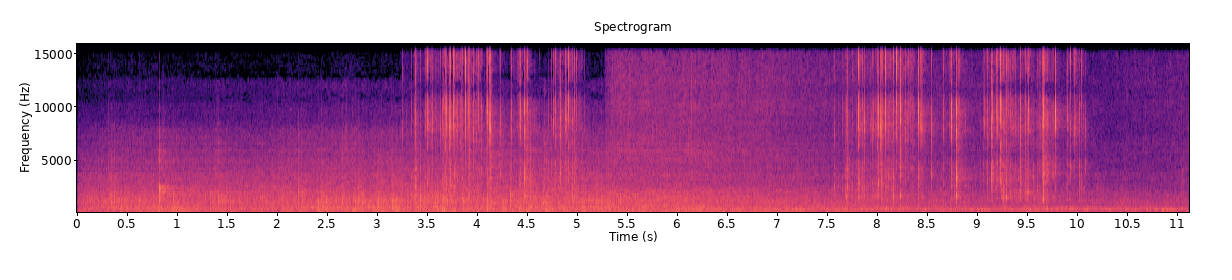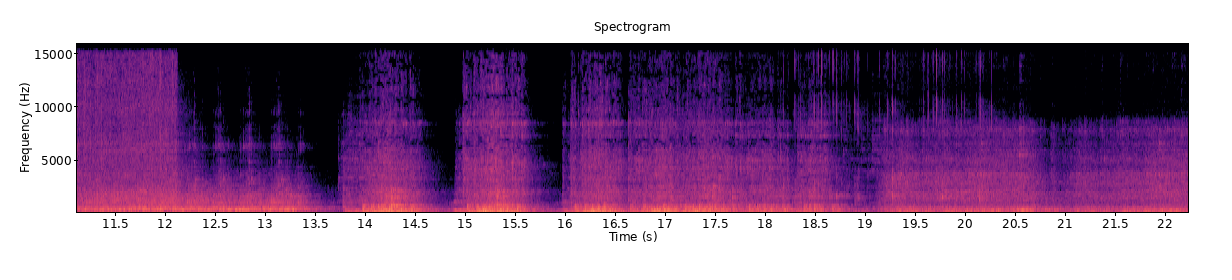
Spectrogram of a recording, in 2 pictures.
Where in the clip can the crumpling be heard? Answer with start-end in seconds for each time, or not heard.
3.2-5.0, 7.5-10.1, 18.1-20.1.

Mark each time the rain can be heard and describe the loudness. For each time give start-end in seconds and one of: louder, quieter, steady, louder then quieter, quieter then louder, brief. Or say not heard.
0.0-12.2 quieter.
